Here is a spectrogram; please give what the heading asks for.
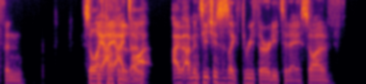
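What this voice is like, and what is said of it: Slightly scratchy voice. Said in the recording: “my voice is still a little scratchy”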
